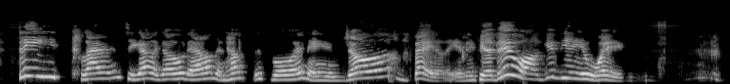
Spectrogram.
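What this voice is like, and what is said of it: Old-timey 1920s salesman voice. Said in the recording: “your god is like a 1920 newspaper ... salesman ... doing my old ... voice ... I feel like I should have a cigar”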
